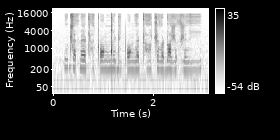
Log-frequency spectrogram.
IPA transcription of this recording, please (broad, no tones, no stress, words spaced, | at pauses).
ṳɖzæθ ɳɛʈʰə̤ tʼɔŋŋ͡ǃiɖi̤ pʼɔŋðɛ ʈʰɑ̤ʈ͡ʂəðɔ ɖɑʒəθʒɪ ði̤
